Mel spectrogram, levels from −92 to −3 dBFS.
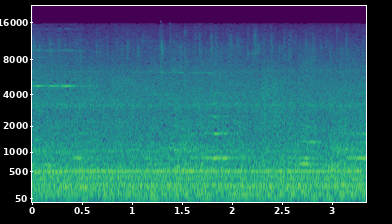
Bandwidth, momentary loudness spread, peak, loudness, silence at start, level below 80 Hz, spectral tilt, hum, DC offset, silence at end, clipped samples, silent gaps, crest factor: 16 kHz; 2 LU; -10 dBFS; -24 LUFS; 0 s; -40 dBFS; -5 dB/octave; none; under 0.1%; 0 s; under 0.1%; none; 14 dB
